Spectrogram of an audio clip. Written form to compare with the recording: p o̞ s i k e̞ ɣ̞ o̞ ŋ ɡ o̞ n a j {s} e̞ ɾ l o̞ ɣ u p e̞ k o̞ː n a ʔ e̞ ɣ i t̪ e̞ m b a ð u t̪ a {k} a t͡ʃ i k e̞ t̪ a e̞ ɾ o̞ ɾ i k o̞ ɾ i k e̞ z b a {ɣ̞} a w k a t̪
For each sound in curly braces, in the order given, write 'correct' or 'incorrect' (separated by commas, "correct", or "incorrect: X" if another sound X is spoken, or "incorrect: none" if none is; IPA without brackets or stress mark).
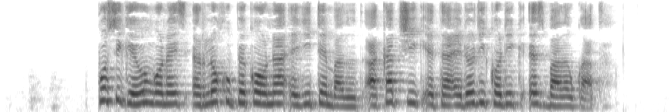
correct, correct, incorrect: ð̞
